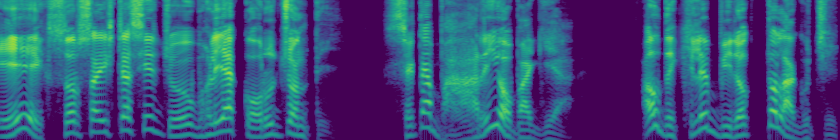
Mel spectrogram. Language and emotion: Odia, disgusted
